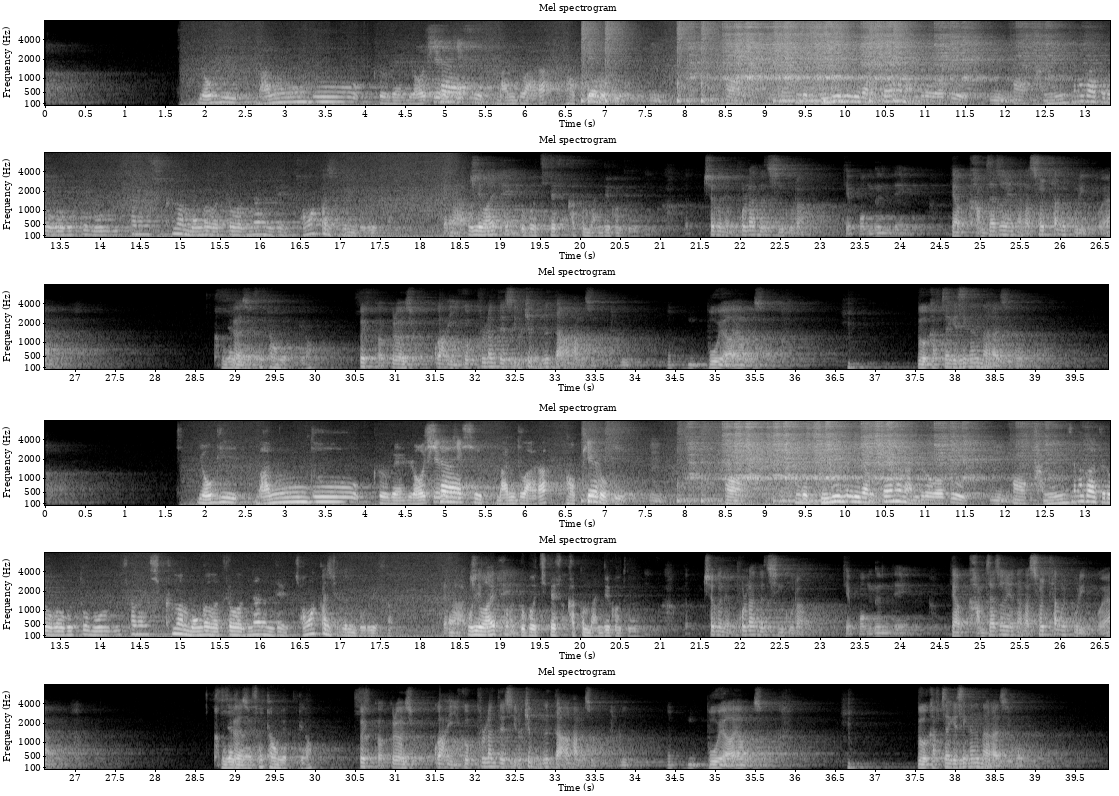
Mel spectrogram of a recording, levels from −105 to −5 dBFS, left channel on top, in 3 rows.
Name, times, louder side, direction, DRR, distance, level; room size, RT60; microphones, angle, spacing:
sound 1, 1.7-18.5, equal, 15° left, 1.1 m, -48 dB
voice 1, 1.9-7.2 8.5-8.8 9.4-11.6 12.1-17.5 18.4-20.8 28.8-30.0, right 7 dB, 80° right, 13 dB, 0.3 m, -29 dB
voice 2, 4.8-5.3 6.7-7.2 7.5-7.8 11.8-12.2 14.4-14.5 16.8-17.0 18.3-19.3 19.8-19.9 21.1-21.2 21.6-22.9 23.3-24.2 24.6-26.8 29.0-29.2 30.6-33.9 34.7-35.9 37.5-38.9, right 2 dB, 30° right, 6 dB, 0.7 m, -36 dB
Snare drum, 6.7-7.4 7.9-8.6 9.1-11.0, left 3 dB, 35° left, 0.4 m, -36 dB
Engine, 7.7-10.7 11.0-11.6 12.0-12.6 12.9-13.0, right 1 dB, 10° right, 2.0 m, -32 dB
17.5 x 9.6 x 3.6 m, 2.3 s
head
